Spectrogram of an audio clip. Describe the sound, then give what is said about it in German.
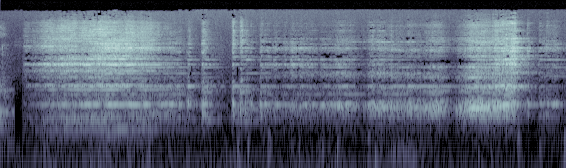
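A knife slices straight through cheese, cut toward the person cutting, in long, raspy strokes, a scraping hiss with a few thin squeaks, pausing briefly before a second steady cut. No one speaks. “Und jetzt schneidest du einfach mal gerade, so dass man es auch hört, dass du schneidest, äh, gerade zu dir.”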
